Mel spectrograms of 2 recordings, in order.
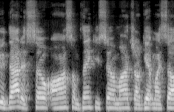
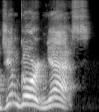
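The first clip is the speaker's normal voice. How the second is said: excited recognition; 6 semitones higher, 6 dB louder, slower than usual. Real, not acted. Recognizing a figure from chat.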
